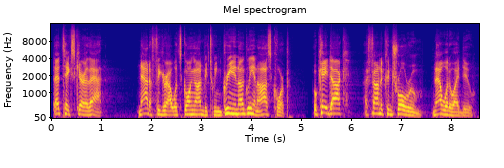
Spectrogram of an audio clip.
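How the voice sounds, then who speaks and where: An actor voicing a young masked superhero in a video game, talking himself through each task with wry jokes. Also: male voice, fairly high pitch, moderate pace, sharp tone, long reverb tail. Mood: focused. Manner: wry, joking asides to himself. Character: young male masked web-slinging superhero, wisecracking. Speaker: video game hero voice clips. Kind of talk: game voice-over lines.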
